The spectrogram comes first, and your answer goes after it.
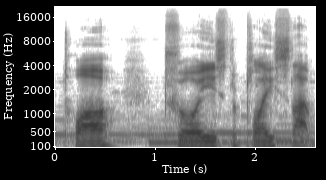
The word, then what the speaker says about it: Troyes: I always like to say Troy, but it's not, it's Troyes.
